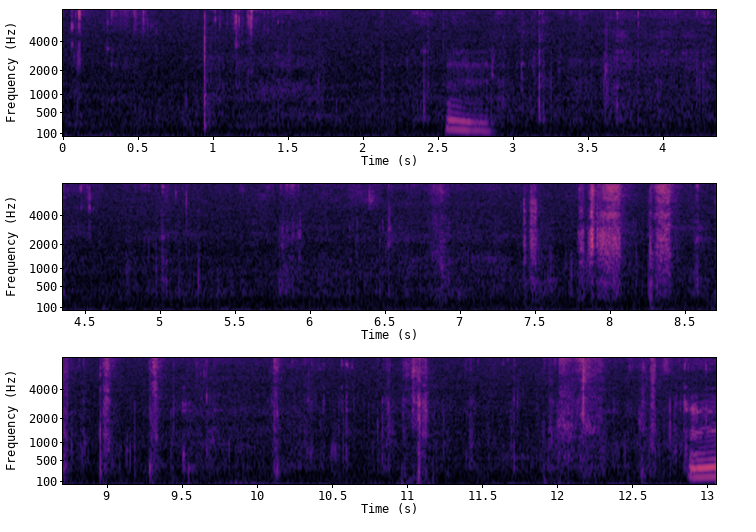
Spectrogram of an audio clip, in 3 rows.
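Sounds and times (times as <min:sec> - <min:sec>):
chewing with mouth clicks: 0:00.0 - 0:06.8.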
